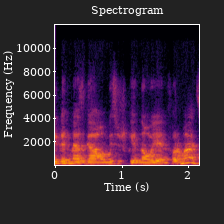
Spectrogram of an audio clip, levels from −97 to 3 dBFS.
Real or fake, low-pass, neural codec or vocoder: real; 10.8 kHz; none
